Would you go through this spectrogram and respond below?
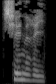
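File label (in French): "chiennerie", French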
